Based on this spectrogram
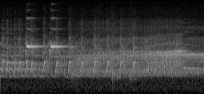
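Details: Waterslager canary song: a series of quick rising chirped notes about two per second, sliding into a sustained watery, rolling tone held at the end.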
